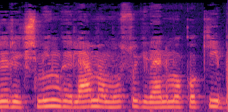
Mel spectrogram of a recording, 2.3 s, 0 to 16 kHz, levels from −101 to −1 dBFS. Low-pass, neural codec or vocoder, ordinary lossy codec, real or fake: 14.4 kHz; none; AAC, 48 kbps; real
